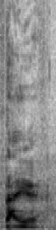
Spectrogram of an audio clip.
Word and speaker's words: Tahir: We just said Tahir with the American accent, but the dialect is Tahir.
